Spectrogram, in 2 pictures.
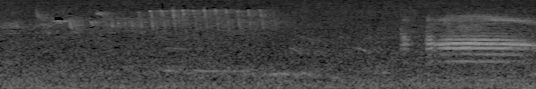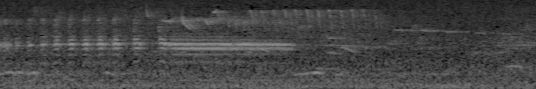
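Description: Wild birds calling: a fast, high trill about a second in, then louder chattering calls with rapid pulsing from about three to six seconds in, and faint falling whistles near the end, over a low hiss.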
